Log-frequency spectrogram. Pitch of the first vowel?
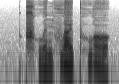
rising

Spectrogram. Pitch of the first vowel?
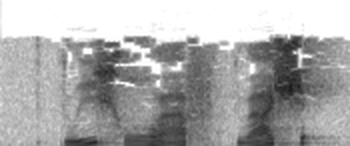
rising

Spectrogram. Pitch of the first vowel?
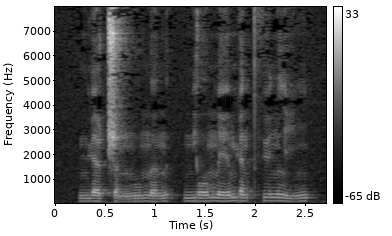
rising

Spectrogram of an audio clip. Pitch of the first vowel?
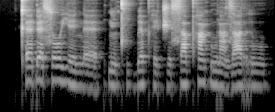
high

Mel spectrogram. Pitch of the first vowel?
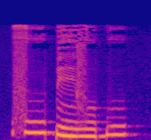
high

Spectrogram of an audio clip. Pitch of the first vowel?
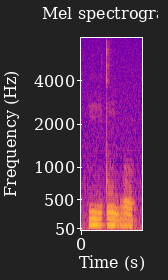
low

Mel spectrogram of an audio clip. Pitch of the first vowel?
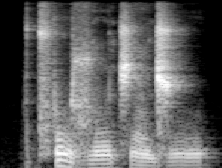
falling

